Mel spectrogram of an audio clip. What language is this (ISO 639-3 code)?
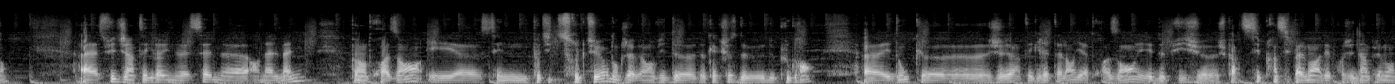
fra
